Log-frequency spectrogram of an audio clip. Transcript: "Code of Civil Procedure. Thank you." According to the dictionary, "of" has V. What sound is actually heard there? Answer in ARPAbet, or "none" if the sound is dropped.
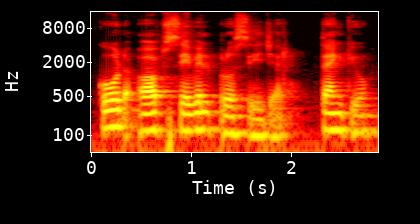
P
